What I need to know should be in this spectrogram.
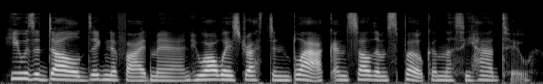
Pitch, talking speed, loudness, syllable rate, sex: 205 Hz, 200 wpm, -19 LUFS, 4.8 syllables/s, female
